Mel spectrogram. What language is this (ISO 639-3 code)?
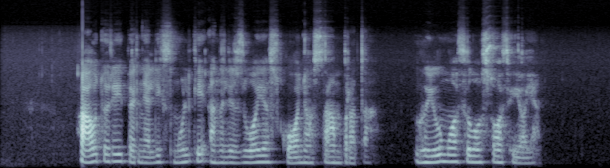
lit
